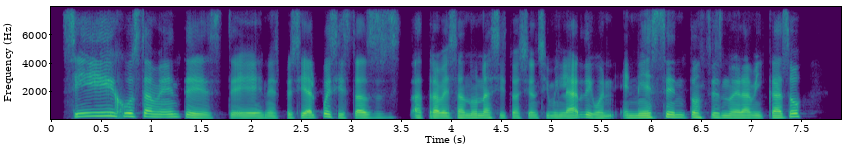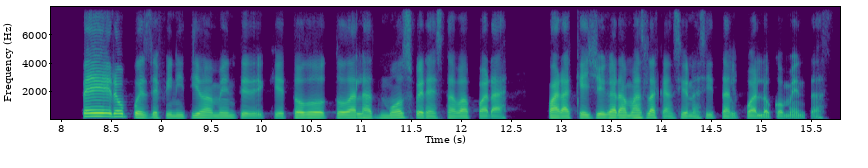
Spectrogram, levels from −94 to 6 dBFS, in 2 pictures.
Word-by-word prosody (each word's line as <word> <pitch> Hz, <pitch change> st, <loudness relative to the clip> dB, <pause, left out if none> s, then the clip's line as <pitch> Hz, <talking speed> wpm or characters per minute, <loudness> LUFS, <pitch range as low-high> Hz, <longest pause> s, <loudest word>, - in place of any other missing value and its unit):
Sí, 240 Hz, +5 st, 0 dB
justamente, 185 Hz, -, +1 dB
este, 115 Hz, -1 st, -2 dB
en 115 Hz, +1 st, -5 dB
especial, 130 Hz, +6 st, -1 dB
pues, 200 Hz, -3 st, +1 dB
si 130 Hz, -, -5 dB
estás 135 Hz, +4 st, -2 dB
atravesando 125 Hz, +1 st, 0 dB
una 130 Hz, -1 st, 0 dB
situación 120 Hz, -1 st, -6 dB
similar, 125 Hz, +2 st, -1 dB
digo 155 Hz, -7 st, 0 dB
en 120 Hz, -1 st, -4 dB
en 135 Hz, +1 st, -2 dB
ese 150 Hz, +4 st, +3 dB
entonces 155 Hz, -1 st, -1 dB
no 145 Hz, -2 st, 0 dB
era 130 Hz, 0 st, +2 dB
mi 130 Hz, -2 st, -3 dB
caso, 145 Hz, -, +1 dB, 0.7 s
pero 220 Hz, -1 st, +7 dB
pues, 145 Hz, -11 st, 0 dB
definitivamente 120 Hz, -1 st, -2 dB
de 105 Hz, -, -6 dB
que 110 Hz, -1 st, -4 dB
todo 125 Hz, +2 st, +3 dB
toda 130 Hz, +2 st, +2 dB
la 135 Hz, -2 st, 0 dB
atmósfera 125 Hz, -1 st, -1 dB
estaba 115 Hz, +1 st, -1 dB
para 110 Hz, -2 st, -1 dB, 0.4 s
para 120 Hz, -2 st, +4 dB
que 125 Hz, +1 st, -2 dB
llegara 130 Hz, +1 st, +2 dB
más 125 Hz, +1 st, +1 dB
la 135 Hz, -2 st, +2 dB
canción 115 Hz, +2 st, -4 dB
así 120 Hz, +1 st, -6 dB
tal -, -, -4 dB
cual -, -, -1 dB
lo -, -, -2 dB
comentas. -, -, -7 dB
130 Hz, 165 wpm, -22 LUFS, 120-145 Hz, 0.7 s, pero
